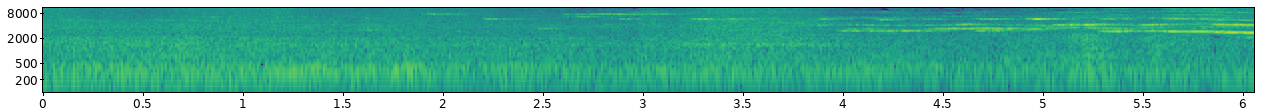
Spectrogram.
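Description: NJ Transit double-decker passenger train rolling past with a steady rumble, which gives way about halfway through to several high-pitched metallic squeals from the wheels and brakes. The squeals grow louder as the train slows toward a stop.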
